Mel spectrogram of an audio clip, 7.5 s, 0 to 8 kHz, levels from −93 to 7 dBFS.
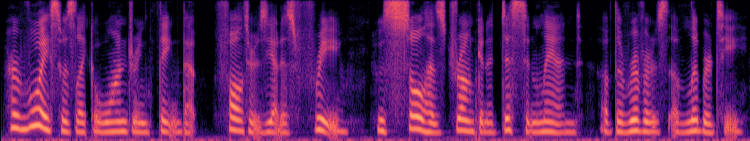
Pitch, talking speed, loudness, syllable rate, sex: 215 Hz, 200 wpm, -20 LUFS, 5.1 syllables/s, female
